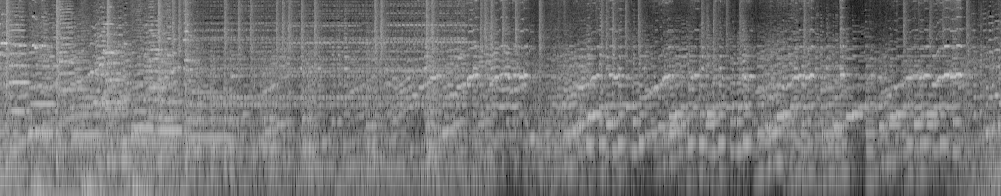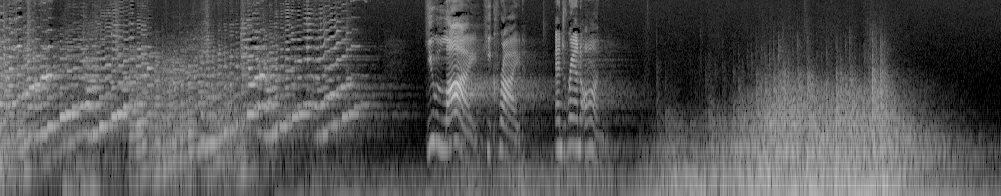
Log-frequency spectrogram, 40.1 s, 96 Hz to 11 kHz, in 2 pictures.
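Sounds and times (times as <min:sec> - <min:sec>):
chamber orchestra playing: 0:00.0 - 0:27.9.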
